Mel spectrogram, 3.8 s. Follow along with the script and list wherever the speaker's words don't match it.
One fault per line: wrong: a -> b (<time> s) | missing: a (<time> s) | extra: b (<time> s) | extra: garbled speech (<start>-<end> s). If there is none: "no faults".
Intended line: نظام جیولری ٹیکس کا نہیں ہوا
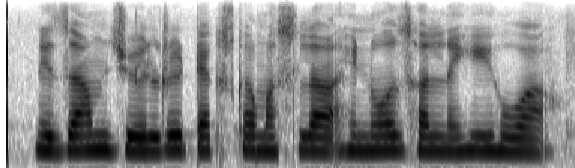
extra: مسئلہ ہنوز حل (1.7 s)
